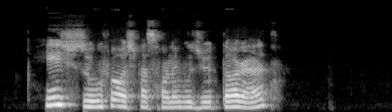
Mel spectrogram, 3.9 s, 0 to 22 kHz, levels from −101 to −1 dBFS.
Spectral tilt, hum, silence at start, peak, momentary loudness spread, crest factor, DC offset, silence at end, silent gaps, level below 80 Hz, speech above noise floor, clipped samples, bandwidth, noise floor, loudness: -5.5 dB/octave; none; 0.45 s; -2 dBFS; 8 LU; 18 dB; under 0.1%; 1.25 s; none; -68 dBFS; 70 dB; under 0.1%; 7.6 kHz; -87 dBFS; -18 LUFS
